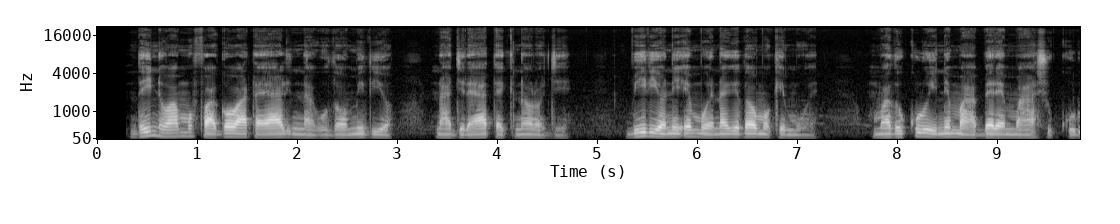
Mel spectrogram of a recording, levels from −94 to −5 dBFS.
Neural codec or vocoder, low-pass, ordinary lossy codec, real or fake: none; none; none; real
